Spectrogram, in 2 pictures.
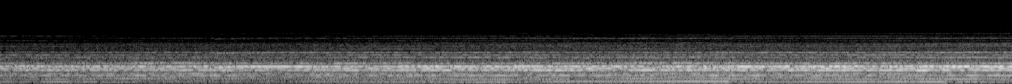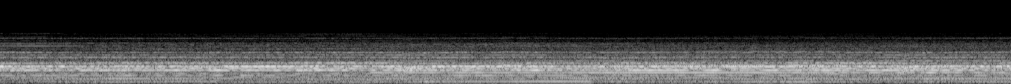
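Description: From 0.82 to 2.76 s there's imaging from linear upsampling: the rate looks to have been doubled, roughly 22 to 44.1 kHz, by straight-line interpolation. The top end dulls, and a faint mirror image, around 50 dB down, sits between 11 and 22 kHz, adding a slight metallic shimmer.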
